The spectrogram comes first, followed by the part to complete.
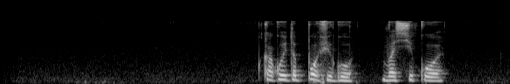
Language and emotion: Russian, angry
